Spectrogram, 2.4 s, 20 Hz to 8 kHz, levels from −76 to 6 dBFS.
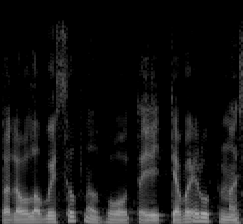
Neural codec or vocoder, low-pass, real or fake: codec, 16 kHz, 4 kbps, FunCodec, trained on Chinese and English, 50 frames a second; 7.2 kHz; fake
